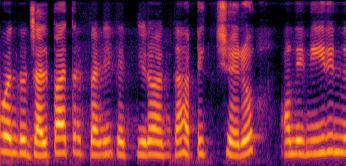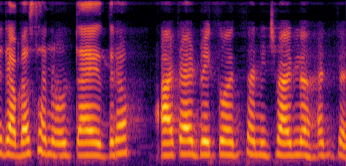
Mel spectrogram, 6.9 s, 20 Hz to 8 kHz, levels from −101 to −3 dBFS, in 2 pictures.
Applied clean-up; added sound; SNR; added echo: neural mask model DeepFilterNet 3.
